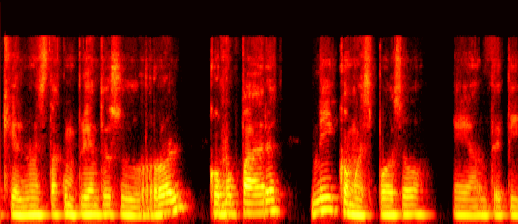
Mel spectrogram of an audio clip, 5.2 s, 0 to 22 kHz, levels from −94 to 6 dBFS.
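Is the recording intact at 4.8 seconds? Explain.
Yes, the speech at 4.8 seconds plays through intact, with no dropout, click, distortion or other fault at that moment.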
